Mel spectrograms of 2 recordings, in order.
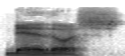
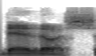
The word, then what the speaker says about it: dedos: For example, if you take Spanish, what would have been an underlying form dedos, the way it's pronounced in Spanish is dedos as a fricative, dedos, and I don't have the IPA character ready, so I'm just going to use a capital D.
